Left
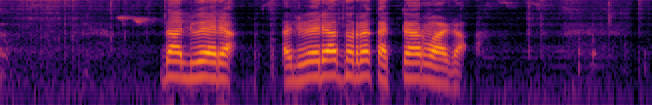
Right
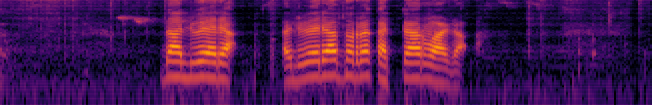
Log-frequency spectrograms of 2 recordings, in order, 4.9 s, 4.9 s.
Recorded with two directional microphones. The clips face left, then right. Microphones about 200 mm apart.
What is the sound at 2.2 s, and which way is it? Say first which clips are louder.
Speech: left 2 dB; 35° left (ahead or behind).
